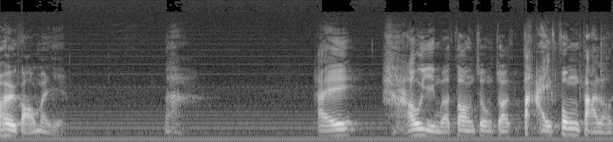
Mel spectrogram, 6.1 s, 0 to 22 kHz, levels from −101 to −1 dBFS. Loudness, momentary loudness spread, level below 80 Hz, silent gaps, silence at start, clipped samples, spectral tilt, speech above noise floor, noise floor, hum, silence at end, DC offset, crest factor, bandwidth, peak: -25 LUFS; 15 LU; -54 dBFS; none; 0 s; under 0.1%; -3 dB/octave; 25 dB; -50 dBFS; 60 Hz at -55 dBFS; 0 s; under 0.1%; 22 dB; over 20 kHz; -4 dBFS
